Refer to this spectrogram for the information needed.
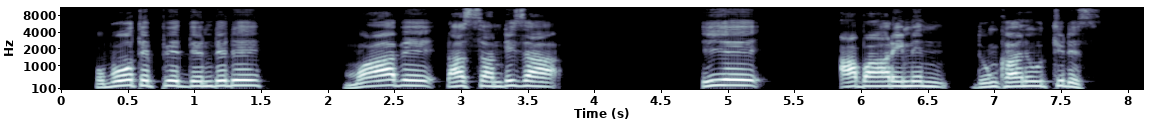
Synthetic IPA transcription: ʔʊboːt̪ɛpːɛd̪ɛnd̪ɪd̪ɛ | mɔʔaːbɛɗɐsːɐnd̪ɪzɐ | ʔɪjɛ | ɐbaːɾɪmɛn | d̪ʊŋkaːnɪʊt̪ːɪd̪ɛs

